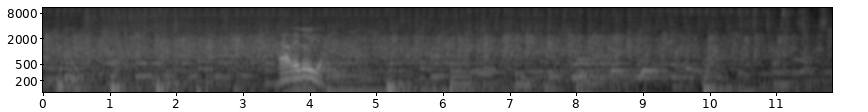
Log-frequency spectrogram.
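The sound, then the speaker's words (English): A church audience claps continuously in praise of the Lord in the morning, a steady, dense wash of applause that fills the room, with scattered voices calling out over the clapping. “give the Lord a hand clap of praise this morning.”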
